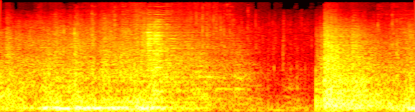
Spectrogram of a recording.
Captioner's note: gunfire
